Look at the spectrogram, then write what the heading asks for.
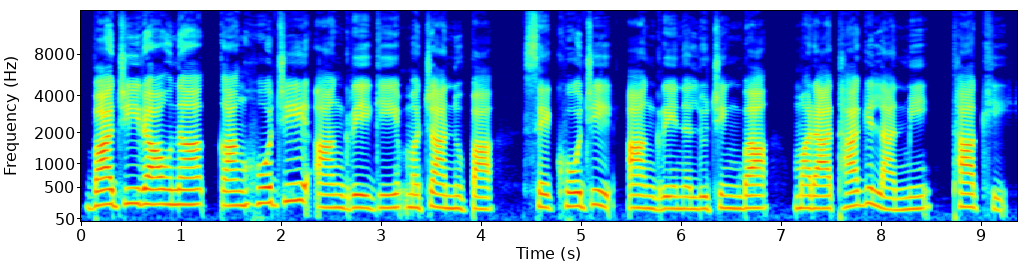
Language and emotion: Manipuri, neutral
